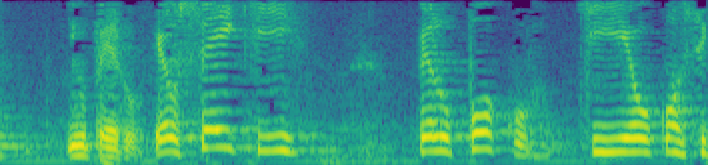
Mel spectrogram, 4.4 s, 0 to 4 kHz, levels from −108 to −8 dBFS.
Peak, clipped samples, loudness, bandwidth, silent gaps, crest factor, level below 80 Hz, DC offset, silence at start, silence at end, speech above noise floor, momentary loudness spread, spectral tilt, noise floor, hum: -4 dBFS; under 0.1%; -19 LUFS; 4 kHz; none; 14 dB; -44 dBFS; under 0.1%; 0 s; 0 s; 22 dB; 17 LU; -11 dB/octave; -40 dBFS; none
